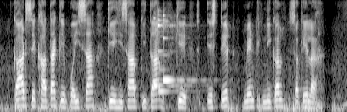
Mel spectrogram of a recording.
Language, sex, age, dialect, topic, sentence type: Bhojpuri, male, <18, Southern / Standard, banking, question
